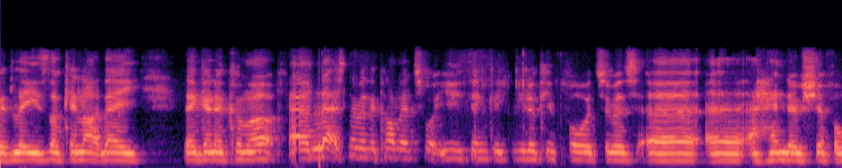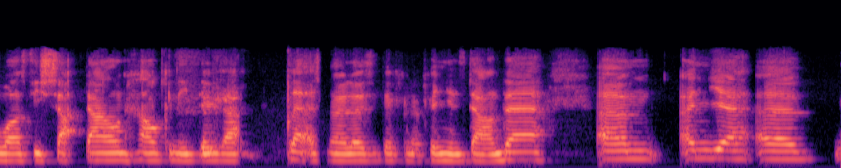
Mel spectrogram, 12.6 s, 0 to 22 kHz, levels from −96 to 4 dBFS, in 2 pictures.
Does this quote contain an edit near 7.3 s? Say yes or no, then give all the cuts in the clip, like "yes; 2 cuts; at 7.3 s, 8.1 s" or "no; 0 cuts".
no; 1 cut; at 2.1 s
